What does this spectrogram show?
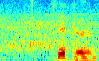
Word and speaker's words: Kiecker: Kiecker is the proper pronunciation.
